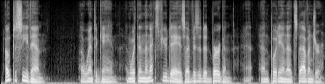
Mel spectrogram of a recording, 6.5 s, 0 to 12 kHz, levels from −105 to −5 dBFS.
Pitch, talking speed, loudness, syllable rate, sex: 110 Hz, 195 wpm, -17 LUFS, 5.2 syllables/s, male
